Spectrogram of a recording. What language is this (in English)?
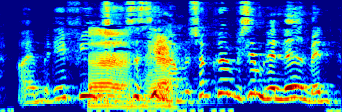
Danish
